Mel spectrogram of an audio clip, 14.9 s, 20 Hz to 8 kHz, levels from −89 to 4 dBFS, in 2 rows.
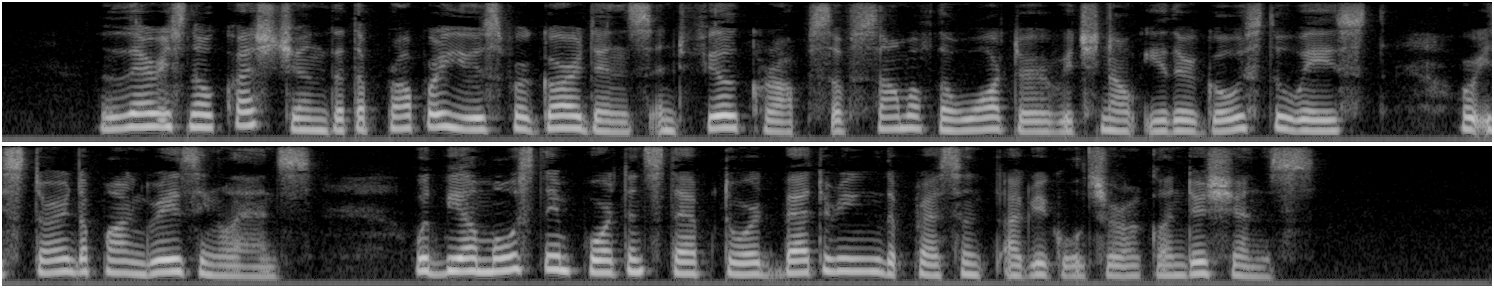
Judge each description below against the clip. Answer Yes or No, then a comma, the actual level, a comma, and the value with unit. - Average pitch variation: Yes, average, 4.1 semitones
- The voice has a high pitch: Yes, high, 205 Hz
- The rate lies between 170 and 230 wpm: Yes, average, 175 wpm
